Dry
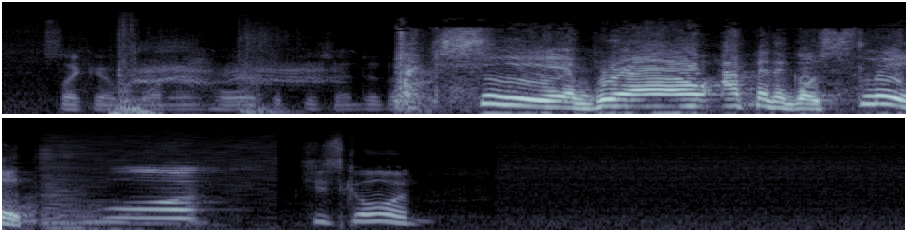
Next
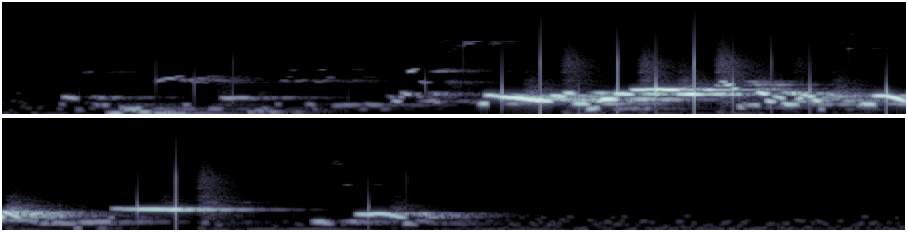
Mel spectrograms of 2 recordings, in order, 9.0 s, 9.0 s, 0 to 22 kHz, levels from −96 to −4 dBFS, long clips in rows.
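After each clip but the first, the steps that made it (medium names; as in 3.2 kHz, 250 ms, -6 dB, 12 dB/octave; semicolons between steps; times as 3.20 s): loudest bins only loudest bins 1; LFO low-pass square 2.6 Hz 740–2800 Hz; algorithmic reverb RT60 0.61 s, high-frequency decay 0.6×, pre-delay 100 ms, DRR 12.5 dB; trim +8.5 dB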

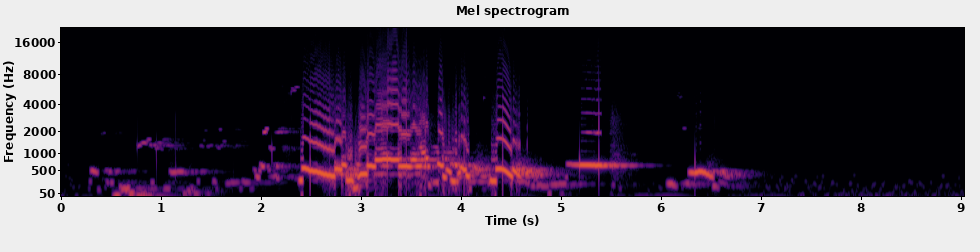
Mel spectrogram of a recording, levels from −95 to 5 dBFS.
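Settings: hard clipper -28 dBFS, distortion -5 dB; trim -5.5 dB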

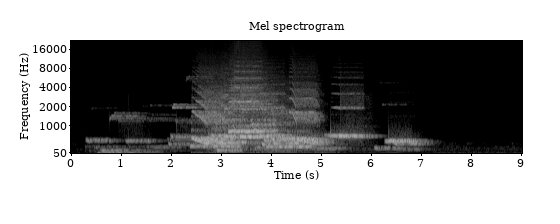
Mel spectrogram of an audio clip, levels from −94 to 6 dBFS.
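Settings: gated-style reverb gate 490 ms flat, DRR -4.5 dB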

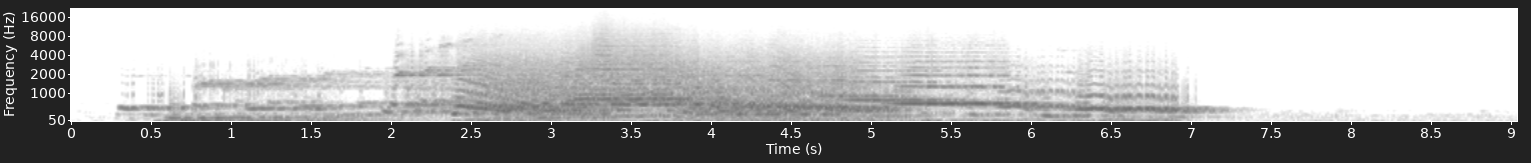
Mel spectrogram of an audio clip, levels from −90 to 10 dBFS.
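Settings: compression 6:1, threshold -37 dBFS, peak gain reduction 13 dB; one-sided clip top -47 dBFS; ever faster or slower copies 510 ms, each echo +3 st, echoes 2, each echo -6 dB; trim +4 dB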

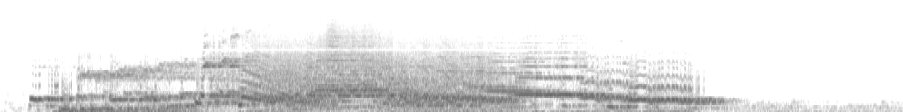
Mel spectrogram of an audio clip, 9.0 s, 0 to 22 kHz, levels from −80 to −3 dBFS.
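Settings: band-stop 3.5 kHz, Q 5; compression 5:1, threshold -49 dBFS, peak gain reduction 14.5 dB; trim +11.5 dB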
